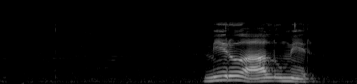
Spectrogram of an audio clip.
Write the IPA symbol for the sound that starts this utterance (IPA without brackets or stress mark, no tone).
m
